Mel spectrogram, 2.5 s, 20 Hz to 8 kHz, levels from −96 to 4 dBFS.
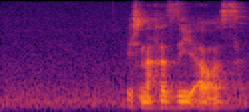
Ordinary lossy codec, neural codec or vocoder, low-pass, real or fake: none; none; none; real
